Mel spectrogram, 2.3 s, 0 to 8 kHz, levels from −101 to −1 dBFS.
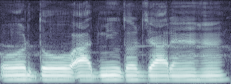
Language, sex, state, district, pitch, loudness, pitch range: Hindi, male, Jharkhand, Deoghar, 105 Hz, -12 LUFS, 105-110 Hz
